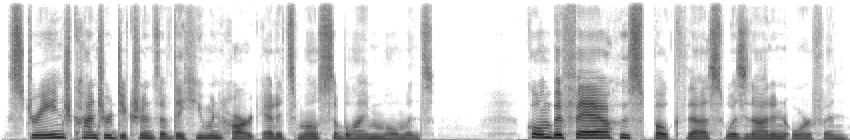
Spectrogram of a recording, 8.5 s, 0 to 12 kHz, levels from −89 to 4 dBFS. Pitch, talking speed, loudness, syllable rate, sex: 190 Hz, 135 wpm, -19 LUFS, 4.3 syllables/s, female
